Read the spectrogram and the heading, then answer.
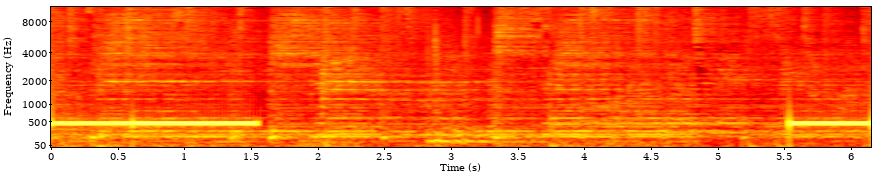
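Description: A telephone ringback tone while calling someone: a steady, loud mid-pitched tone holds for about a second and a half, gives way to quieter background sound, then starts again just before the end.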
